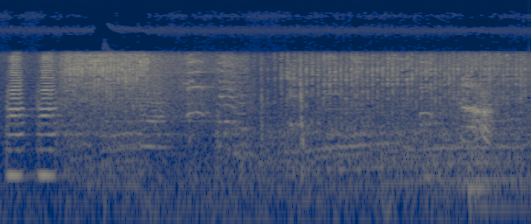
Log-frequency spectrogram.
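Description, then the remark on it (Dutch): Two quick sputtering bursts give way to a rough, knocking car engine that catches and rumbles steadily, growing a little louder near the end as it pulls away, on deserted streets in pouring rain. “Hij slaagde er zelfs in zijn auto op gang te brengen voordat de achtervolger hen had ingehaald.”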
